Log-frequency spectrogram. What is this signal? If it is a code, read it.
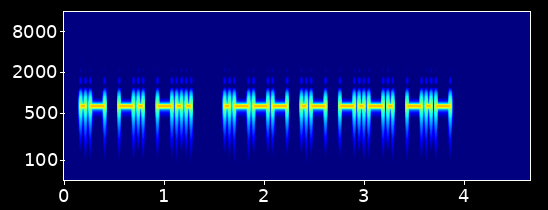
Morse code, heard as a keyed tone, about 25 wpm, 630 Hz. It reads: AND JACK
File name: pangram-fs-25-cs-25-grumpy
